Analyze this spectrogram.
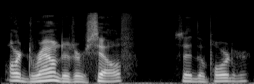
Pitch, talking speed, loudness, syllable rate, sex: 145 Hz, 140 wpm, -18 LUFS, 4.3 syllables/s, male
